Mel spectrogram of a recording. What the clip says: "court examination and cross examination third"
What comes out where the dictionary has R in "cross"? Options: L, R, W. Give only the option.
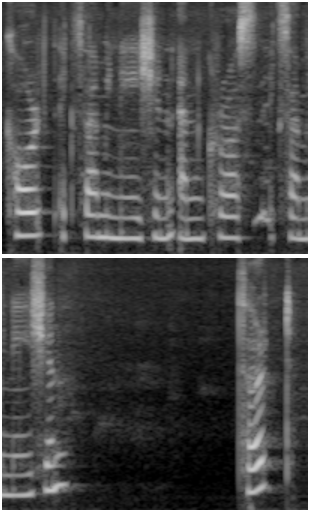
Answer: R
